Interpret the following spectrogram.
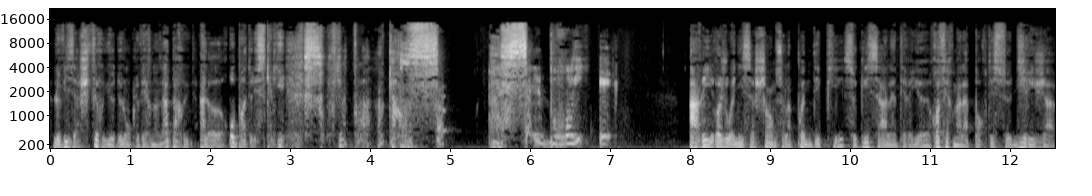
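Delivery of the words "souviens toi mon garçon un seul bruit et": hissed warning, trailing slow; whispered threat. A narrator's reading. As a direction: menace him under your breath. Furious uncle threatening Harry.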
